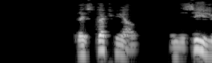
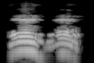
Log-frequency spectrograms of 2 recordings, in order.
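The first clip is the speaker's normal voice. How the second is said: plain reading voice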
